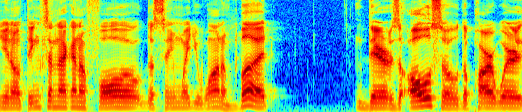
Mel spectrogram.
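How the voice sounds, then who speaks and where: A man's plain, everyday voice, fairly high in pitch, with ordinary pitch variation and a moderate pace, on a very clean recording with a silent background. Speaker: author. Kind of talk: casual chat.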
